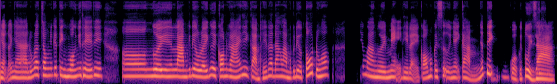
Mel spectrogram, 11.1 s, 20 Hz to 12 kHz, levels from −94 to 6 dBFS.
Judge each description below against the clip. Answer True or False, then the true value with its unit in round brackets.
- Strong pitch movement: False (4.3 semitones)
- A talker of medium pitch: False (230 Hz)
